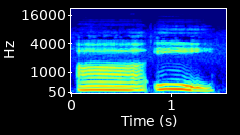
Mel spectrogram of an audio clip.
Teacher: vowel sound is actually two which are Blended together for instance the long I sound in the English word I is actually ah e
